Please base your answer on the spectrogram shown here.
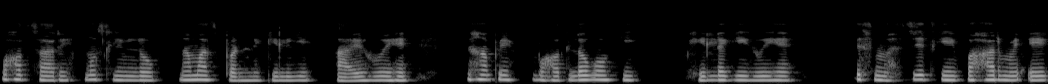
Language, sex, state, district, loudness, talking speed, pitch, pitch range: Hindi, female, Uttar Pradesh, Etah, -29 LUFS, 155 wpm, 200 Hz, 190-210 Hz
